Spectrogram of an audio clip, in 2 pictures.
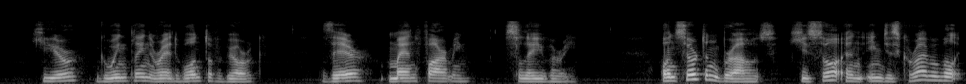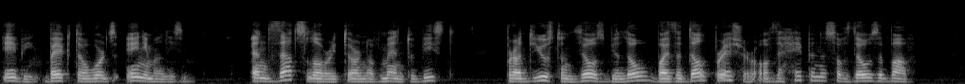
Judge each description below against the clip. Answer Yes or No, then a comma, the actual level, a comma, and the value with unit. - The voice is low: No, medium, 145 Hz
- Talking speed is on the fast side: No, slow, 135 wpm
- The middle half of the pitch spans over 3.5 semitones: No, average, 3.2 semitones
